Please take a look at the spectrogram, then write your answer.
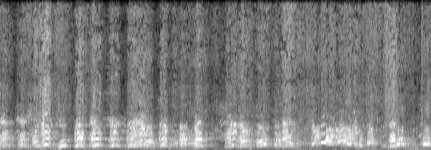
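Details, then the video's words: A dog fight with a continuous stream of short, choppy yips and barks, several per second, some whining and upturned, a brief easing around three seconds, then another frantic run of overlapping yelps. "A dog's fight"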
